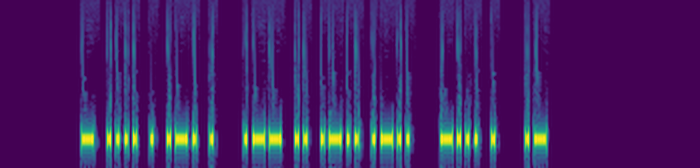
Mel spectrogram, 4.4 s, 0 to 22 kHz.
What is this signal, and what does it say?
Morse code, heard as a keyed tone, about 44 wpm, 700 Hz. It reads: THERE WILL BE A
